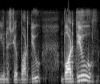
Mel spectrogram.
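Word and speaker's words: Bordeaux: बॉर्ड्यू एक बॉर्ड्यू जो है एक फ्रेंच वर्ड है, BORDAU, बॉर्डेक्स भी बोलेंगे इसको, बॉर्ड्यू करके प्रोनाउंस करते हैं।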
